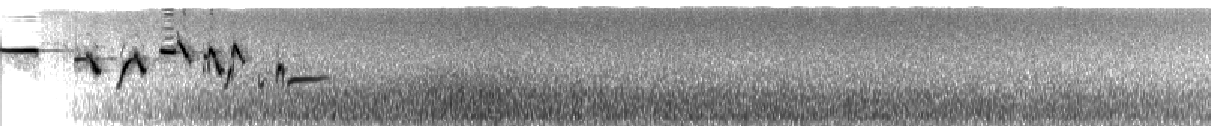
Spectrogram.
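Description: A bird's quick chirps and whistles in the first second and a half, over a steady outdoor rushing noise with a low rumble that fades out near the end.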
